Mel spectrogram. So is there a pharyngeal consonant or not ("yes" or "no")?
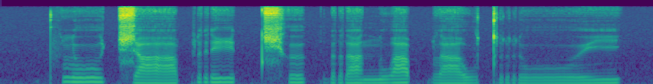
no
